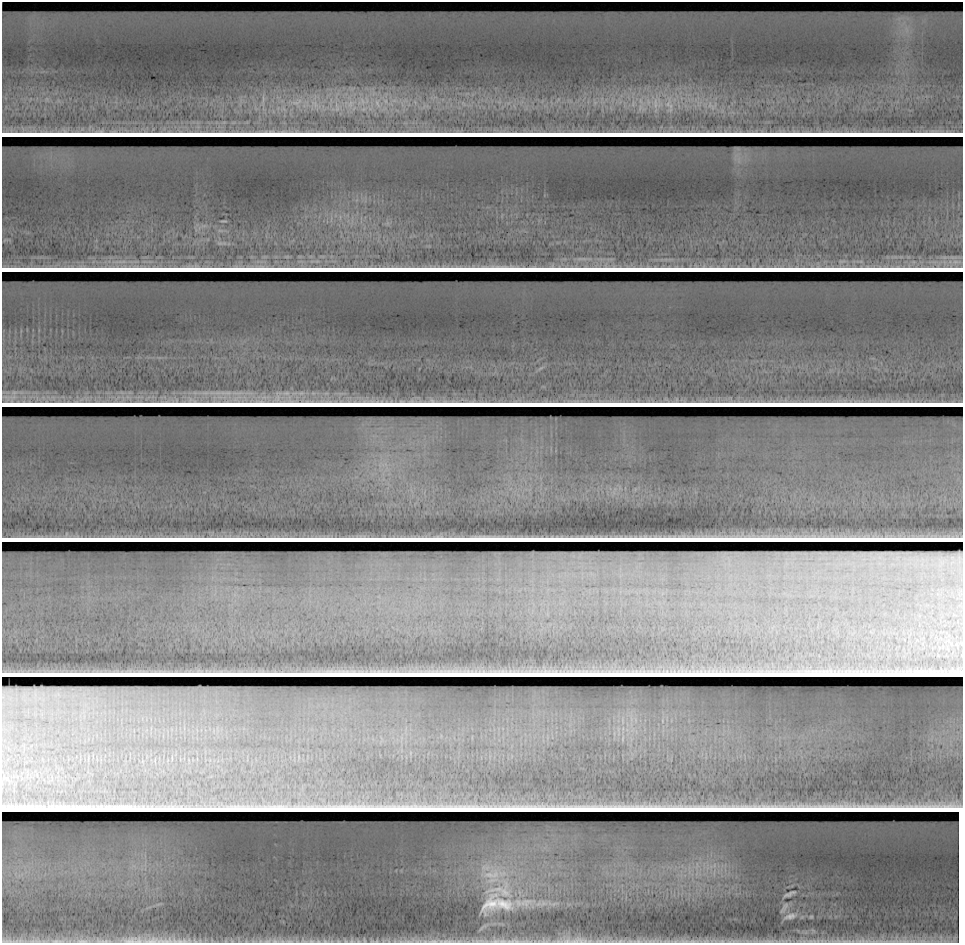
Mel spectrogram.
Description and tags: snowmobile approach from far distant pull up pass medium speed
snowmobile, approach, up, pass, distant, pull, speed, medium, far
